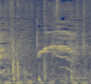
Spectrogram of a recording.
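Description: A large black horse neighs in a sound effect, one loud close whinny arching high then falling away, with low thumps like hoofbeats scattered around it.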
